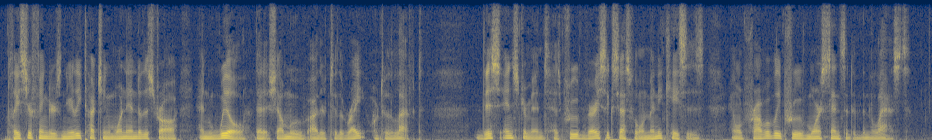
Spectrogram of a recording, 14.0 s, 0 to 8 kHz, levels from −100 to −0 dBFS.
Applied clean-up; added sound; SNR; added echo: none; none; none; none.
